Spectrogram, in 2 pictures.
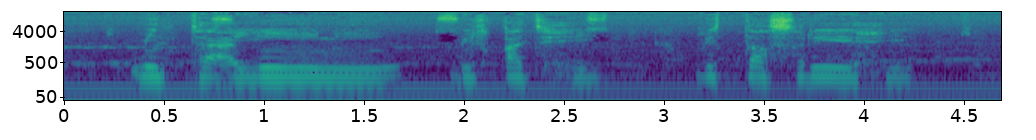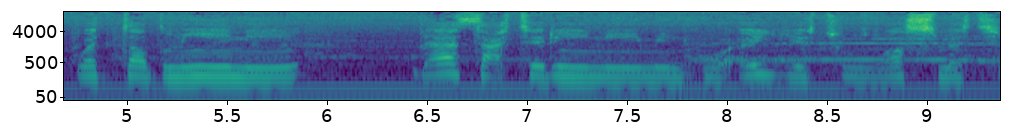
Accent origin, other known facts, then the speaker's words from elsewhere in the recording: Mauritania; ولست جزائريا ولا سنغاليا، أنا موريتاني، أمثل نفسي وأمثل بلدي.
